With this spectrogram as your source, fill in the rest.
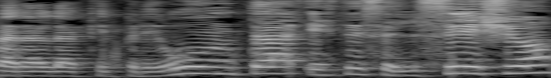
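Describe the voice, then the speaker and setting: The delivery is very slow, with a warm tone and lively intonation. Light background noise sits behind it. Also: woman. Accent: Rioplatense. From Greater Buenos Aires, Argentina; Argentina. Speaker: decorative artist and craft teacher; craft teacher. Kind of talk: live online craft tutorial. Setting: online livestream with viewers. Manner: chatty, warm, friendly. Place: home room. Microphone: phone near.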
